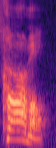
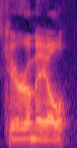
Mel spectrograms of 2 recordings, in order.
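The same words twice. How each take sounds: First: It is said the northern way, two syllables. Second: It is said the southern way, three syllables.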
